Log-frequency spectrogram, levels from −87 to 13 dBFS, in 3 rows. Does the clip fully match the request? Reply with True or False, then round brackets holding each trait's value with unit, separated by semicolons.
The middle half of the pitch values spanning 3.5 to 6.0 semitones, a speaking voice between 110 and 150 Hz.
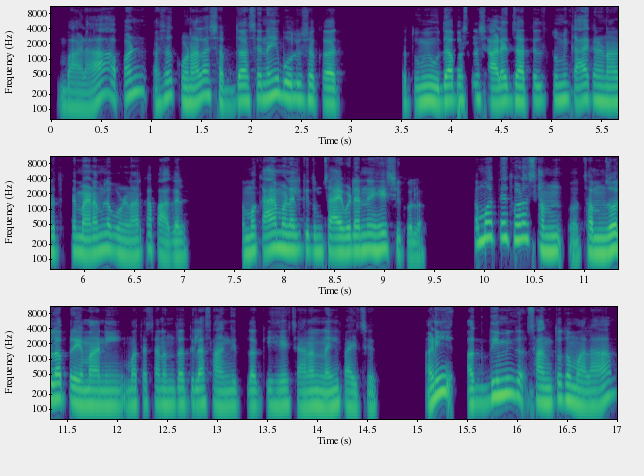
True (3.8 semitones; 140 Hz)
